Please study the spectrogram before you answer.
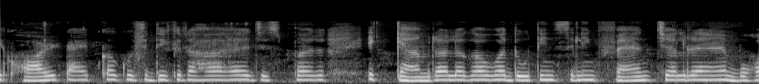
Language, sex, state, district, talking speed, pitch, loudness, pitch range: Hindi, female, Bihar, West Champaran, 160 wpm, 205 Hz, -16 LUFS, 195-210 Hz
